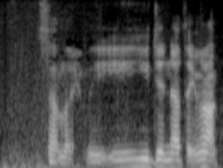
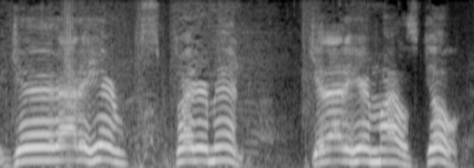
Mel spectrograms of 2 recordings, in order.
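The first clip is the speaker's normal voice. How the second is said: loud, higher frustrated shouts; yelling at enemies; 7 semitones higher, 4 dB louder than usual. Real, not acted. Gamer screaming at enemies swarming Miles, loud yell. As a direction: scream them off you.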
